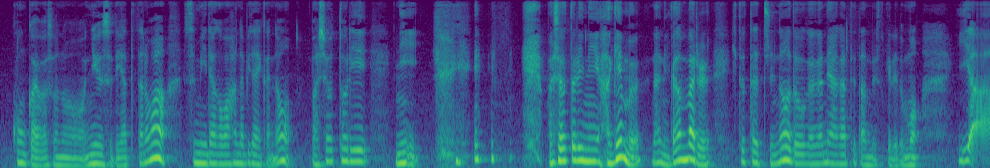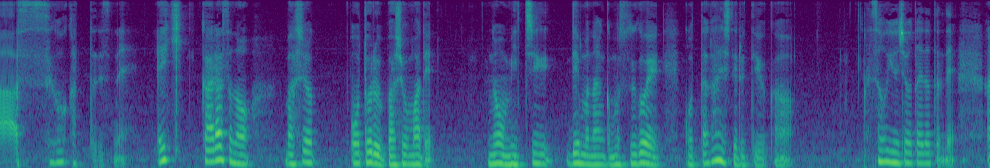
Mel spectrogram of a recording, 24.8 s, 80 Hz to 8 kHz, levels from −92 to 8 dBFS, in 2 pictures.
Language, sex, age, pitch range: Japanese, female, 40-59, 155-225 Hz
